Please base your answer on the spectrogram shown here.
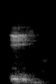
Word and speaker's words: Castine: Yeah, it looks like you pronounce it Castine. It's named after some French person, but it's Castine.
